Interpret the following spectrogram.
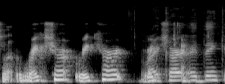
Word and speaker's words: Reichardt: release First Cow, with from Kelly, I can't pronounce it. Reichardt, I think it's Reichardt.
